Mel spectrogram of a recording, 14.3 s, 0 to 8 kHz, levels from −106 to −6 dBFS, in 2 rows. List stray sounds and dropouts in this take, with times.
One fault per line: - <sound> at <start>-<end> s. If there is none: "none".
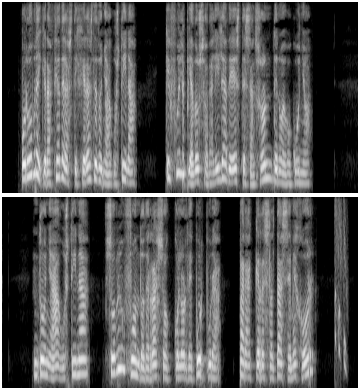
- chirp at 13.8-14.1 s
